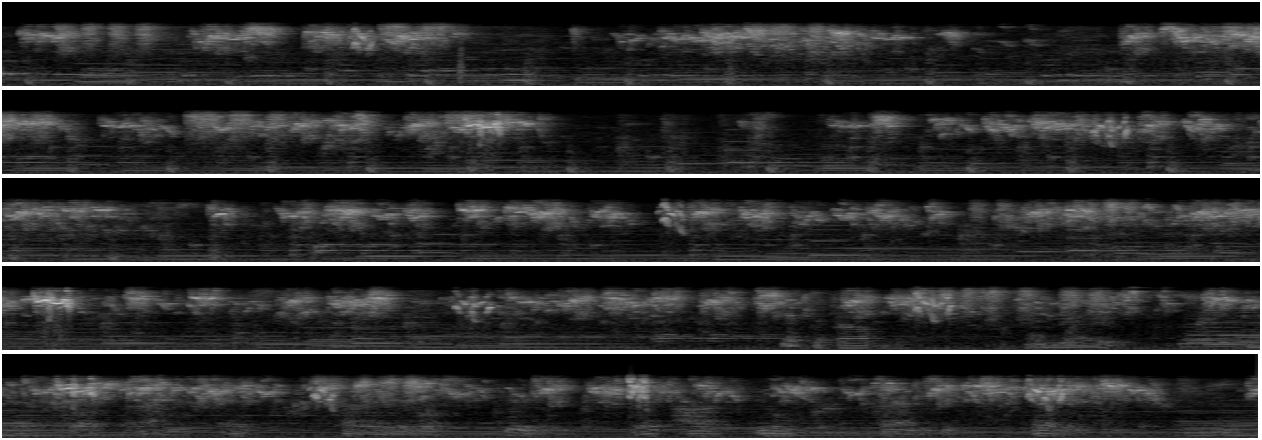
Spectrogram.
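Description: A spangle budgerigar cock warbling: a near-continuous, busy chattering song with squeaks, broken by two sharper loud calls, one about a third of the way in and one near the middle. Soft background music with held notes plays underneath.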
